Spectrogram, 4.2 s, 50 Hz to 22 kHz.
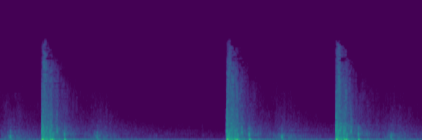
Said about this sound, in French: Et donc le juge d'instruction s'installe avec elle et son avocat dans la chambre. Et il fait tirer 4 coups de fusil par les gendarmes.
